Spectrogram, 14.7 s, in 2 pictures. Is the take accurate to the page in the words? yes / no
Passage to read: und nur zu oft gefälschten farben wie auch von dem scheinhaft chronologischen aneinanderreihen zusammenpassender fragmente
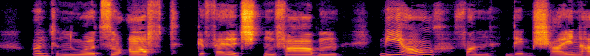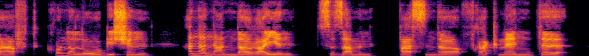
yes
